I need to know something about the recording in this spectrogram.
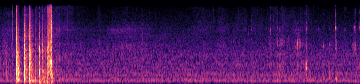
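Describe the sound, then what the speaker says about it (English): A bite of a spaghetti and meatballs-like dish is chewed close to the mic, a cluster of wet, crunchy bites in the first second, then faint chewing over a quiet steady hum. "All right, I'm going to take another bite."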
